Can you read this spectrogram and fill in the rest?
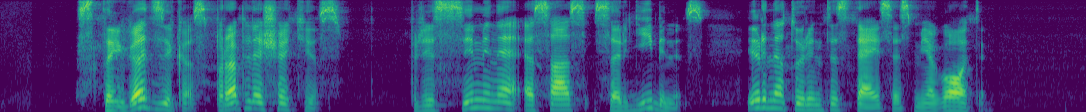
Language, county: Lithuanian, Vilnius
